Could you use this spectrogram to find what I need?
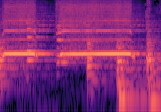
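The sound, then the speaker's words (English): A steam locomotive whistle for an emerald green engine that pulls passenger coaches or freight gives a shrill, sustained hissing tone. It breaks briefly in the middle, so it sounds like two long blasts, with no talk. “an emerald green engine who can pull passenger coaches or freight, and has a whistle that sounds like this.”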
